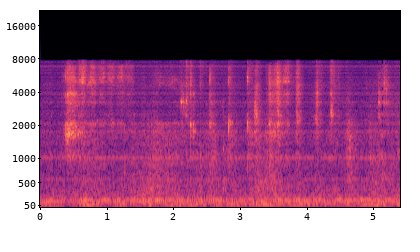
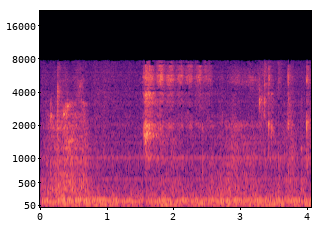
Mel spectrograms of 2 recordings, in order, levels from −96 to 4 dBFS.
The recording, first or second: second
